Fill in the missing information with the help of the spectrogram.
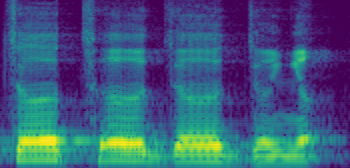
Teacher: So cha, cha, ja, ja, ya. This is called talavya, palatal.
